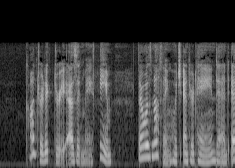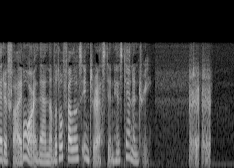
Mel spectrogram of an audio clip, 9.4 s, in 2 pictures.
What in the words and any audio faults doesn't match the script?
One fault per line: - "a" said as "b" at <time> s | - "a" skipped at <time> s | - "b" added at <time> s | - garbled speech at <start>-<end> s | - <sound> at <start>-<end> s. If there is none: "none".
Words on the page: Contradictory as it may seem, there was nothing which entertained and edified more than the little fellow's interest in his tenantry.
- dropout at 1.9-2.0 s
- laugh at 8.5-8.9 s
